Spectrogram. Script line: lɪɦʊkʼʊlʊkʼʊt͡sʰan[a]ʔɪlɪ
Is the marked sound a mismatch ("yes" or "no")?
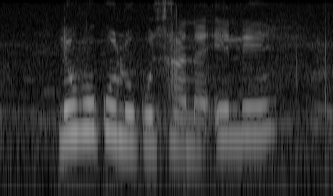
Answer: no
